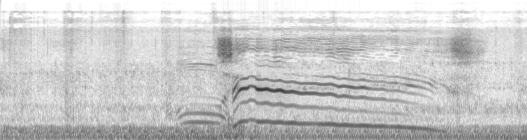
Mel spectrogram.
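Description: A cat out in the snow lets out one long, drawn-out meow that slowly falls in pitch, heard over a constant low engine-like rumble.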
